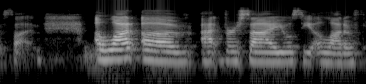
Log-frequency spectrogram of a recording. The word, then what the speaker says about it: Versailles: it's insane now it's not spell it's not pronounced versailles it is pronounced versailles it's the fringe and it's gorgeous and huge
